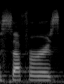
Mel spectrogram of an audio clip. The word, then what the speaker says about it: Suffers: when we originally started we were called the sufferers and the sufferers is actually the correct way to say it but it's not the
